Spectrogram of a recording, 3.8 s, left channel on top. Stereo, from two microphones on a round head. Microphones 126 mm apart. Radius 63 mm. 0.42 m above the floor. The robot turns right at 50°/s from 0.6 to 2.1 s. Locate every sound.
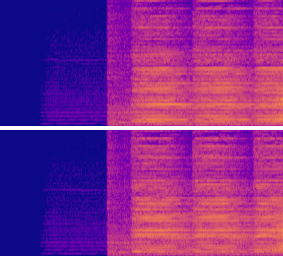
1.4 s an alarm: 150° right, 0.7 m; by 3.8 s 115° right, 0.7 m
